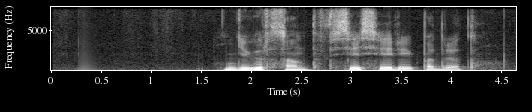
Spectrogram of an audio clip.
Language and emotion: Russian, neutral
